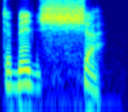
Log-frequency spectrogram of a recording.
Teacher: Yeah, the TI is a sh.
